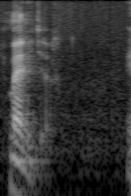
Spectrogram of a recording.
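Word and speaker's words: manager: का शब्द बन जाएगा इसमें भी पहला सिलेबल भारी बाकी हल्के हो जाएंगे उच्चारण होगा मैन इज अ हर मैन इज अ मैनेजर इन दो उदाहरणों से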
